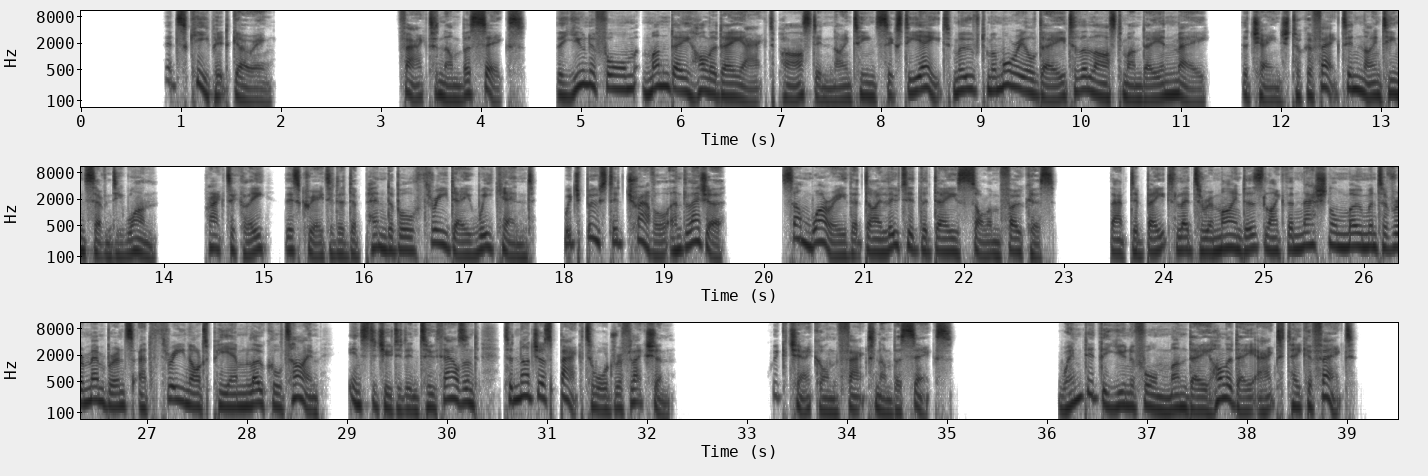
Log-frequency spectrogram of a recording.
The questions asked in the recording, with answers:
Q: When did the Uniform Monday Holiday Act take effect?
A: 1971.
